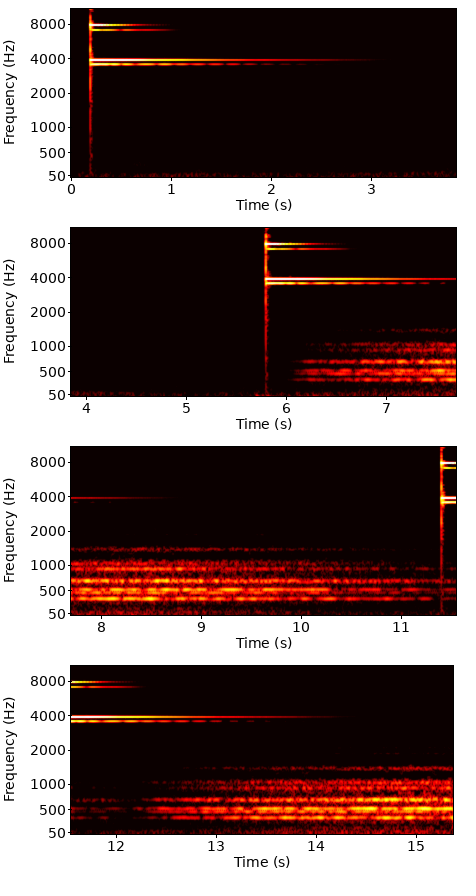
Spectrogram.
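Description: Ambient music: a high bell-like chime struck three times, about five and a half seconds apart, each ringing out and fading. A sustained chord of lower tones comes in with the second strike and holds.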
